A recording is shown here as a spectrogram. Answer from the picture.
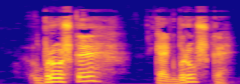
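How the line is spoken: Even voice. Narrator (Russian): сказала мадам ровным голосом

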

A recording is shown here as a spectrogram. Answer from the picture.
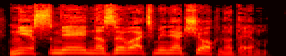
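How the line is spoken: Roaring. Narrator (Russian): взревел Бенни

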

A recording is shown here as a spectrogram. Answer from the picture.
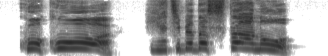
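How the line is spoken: Yelled. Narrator (Russian): завопила Глория

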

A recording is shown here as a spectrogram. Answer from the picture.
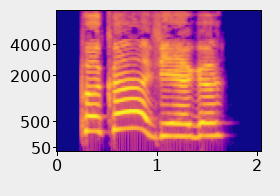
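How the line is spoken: Sad drawl. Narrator (Russian): грустно протянул Му

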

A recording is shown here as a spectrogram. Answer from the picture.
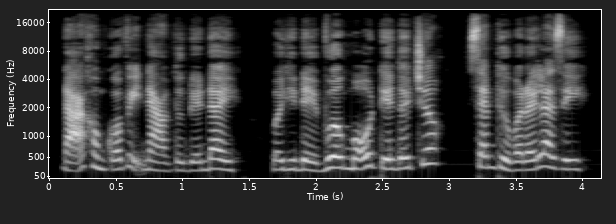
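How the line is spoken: Raised voice. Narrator (Vietnamese): Vương Đại Niên cao giọng nói

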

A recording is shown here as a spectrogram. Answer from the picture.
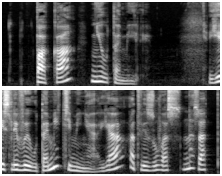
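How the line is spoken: Laughing. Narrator (Russian): рассмеялся Пьер

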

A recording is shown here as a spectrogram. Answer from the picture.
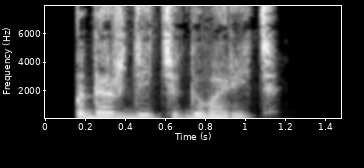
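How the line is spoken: Soft request. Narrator (Russian): тихонько попросил

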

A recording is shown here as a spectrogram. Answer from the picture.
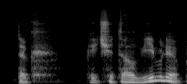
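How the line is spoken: Muttered. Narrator (Russian): пробормотал барон

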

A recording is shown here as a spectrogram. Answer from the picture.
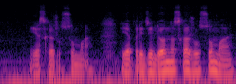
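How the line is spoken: Muttering under breath. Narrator (Russian): пробормотала Ольга себе под нос

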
